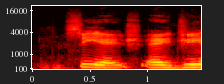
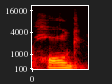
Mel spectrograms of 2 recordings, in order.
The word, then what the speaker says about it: chag: C-H-A-G, it looks like chag, but I think they would pronounce it more like hag or hog.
